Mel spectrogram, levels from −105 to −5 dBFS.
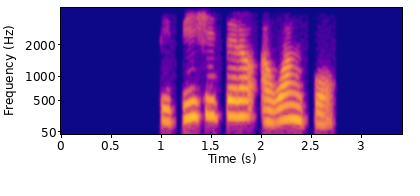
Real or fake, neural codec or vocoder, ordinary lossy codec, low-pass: real; none; Opus, 64 kbps; 3.6 kHz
